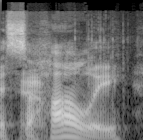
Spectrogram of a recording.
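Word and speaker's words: Sahalee: then now you're at sah sahali sahale sorry so sah also the Google pronunciation yeah sahali and I mean you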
